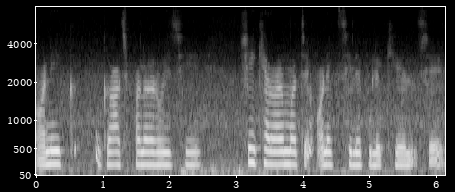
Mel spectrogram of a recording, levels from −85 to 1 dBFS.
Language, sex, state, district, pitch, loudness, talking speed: Bengali, female, West Bengal, North 24 Parganas, 220 Hz, -14 LUFS, 90 wpm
